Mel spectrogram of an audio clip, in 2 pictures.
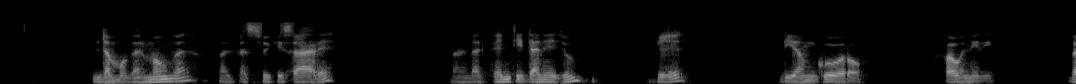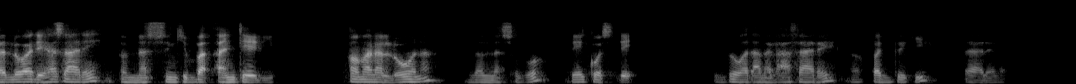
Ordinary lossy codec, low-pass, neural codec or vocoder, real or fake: AAC, 32 kbps; 7.2 kHz; codec, 16 kHz, 0.7 kbps, FocalCodec; fake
